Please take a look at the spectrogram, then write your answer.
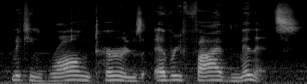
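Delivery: plain reading voice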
